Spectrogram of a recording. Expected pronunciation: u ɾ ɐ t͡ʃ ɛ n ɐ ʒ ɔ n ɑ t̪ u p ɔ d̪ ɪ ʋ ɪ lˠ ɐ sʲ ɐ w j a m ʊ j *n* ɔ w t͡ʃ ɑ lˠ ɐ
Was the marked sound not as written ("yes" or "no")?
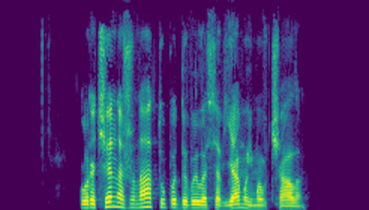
yes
